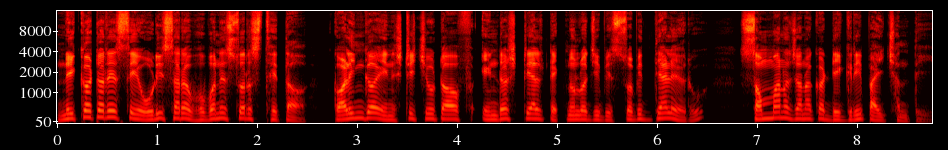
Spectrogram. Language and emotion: Odia, neutral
